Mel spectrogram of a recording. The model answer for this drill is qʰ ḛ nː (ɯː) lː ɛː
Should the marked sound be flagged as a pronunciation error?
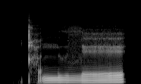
no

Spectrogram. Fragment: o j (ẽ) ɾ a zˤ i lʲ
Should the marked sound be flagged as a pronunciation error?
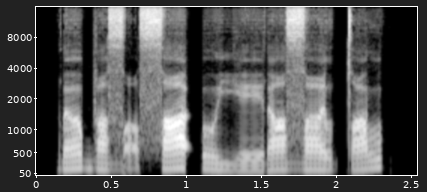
yes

